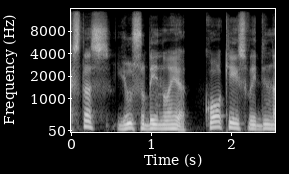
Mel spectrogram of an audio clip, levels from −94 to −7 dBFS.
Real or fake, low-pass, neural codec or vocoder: fake; 14.4 kHz; codec, 44.1 kHz, 2.6 kbps, SNAC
